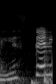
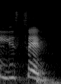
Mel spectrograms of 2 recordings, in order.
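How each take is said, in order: First: "लिस्ट टेन" as written, t fully sounded; spelling pronunciation. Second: "लिसन" with a silent t, lis-sen; correct pronunciation. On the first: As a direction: read "लिस्ट टेन" letter for letter, lis-ten with a hard t. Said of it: "लिस्ट टेन लिखा है". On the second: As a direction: say "लिसन" with no t sound. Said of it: "पर इसे पढ़ते हैं लिसन". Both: Shown as a demonstration.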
